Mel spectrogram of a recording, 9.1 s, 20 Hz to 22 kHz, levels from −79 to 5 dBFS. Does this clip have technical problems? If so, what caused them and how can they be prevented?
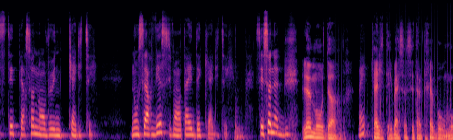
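Yes. From 6.69 to 9.00 s the speech ticks evenly every 64 ms. These are periodic USB or driver dropouts, where each stall turns about 4 ms of audio into silence. Prevent them by using a dedicated USB port, disabling USB power saving and background polling tasks, and enlarging the driver buffer.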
